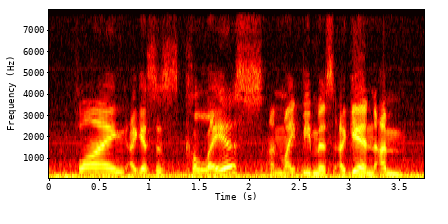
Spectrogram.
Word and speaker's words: Calais: Flying, I guess this is Calais? I might be again, I'm probably mispronouncing everything horribly. I can't really catch up with the F-18. Calais? I said Calais-is. Calais? Silent S, okay.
